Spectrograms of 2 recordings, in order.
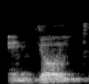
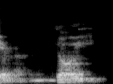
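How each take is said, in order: First: Enjoyed, ending crisply on a sounded D; enjoyed with a clear final D. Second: Said in the usual way. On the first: Shown as a demonstration. Teacher models the past tense for students, sounding the final D. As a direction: make the D at the end of enjoyed heard. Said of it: "Que se sienta esa D". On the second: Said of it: "Pronunciación en tiempo presente".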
